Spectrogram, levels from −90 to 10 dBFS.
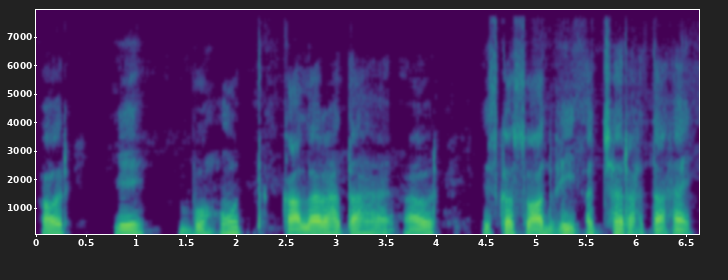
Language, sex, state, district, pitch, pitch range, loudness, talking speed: Hindi, male, Chhattisgarh, Balrampur, 130 Hz, 125-145 Hz, -18 LUFS, 125 wpm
